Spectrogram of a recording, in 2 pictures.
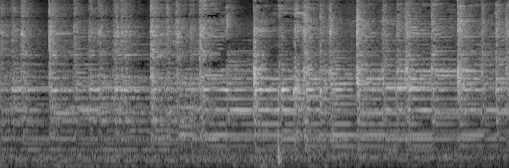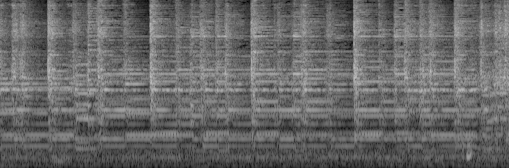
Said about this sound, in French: Donc le départ de la chanson, c'était sur mon téléphone, c'est ça. Ça c'est vraiment une guitare électrique contre le téléphone.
